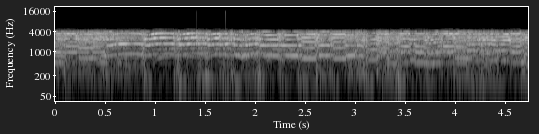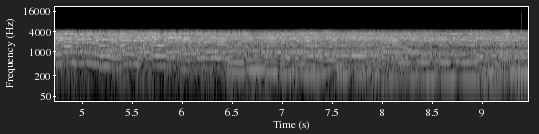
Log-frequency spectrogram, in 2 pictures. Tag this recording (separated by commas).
Musical instrument, Guitar, Acoustic guitar, Strum, Plucked string instrument, Music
